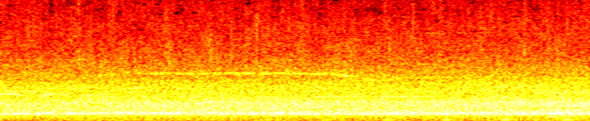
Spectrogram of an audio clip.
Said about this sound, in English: Crowd is jumping here in Auburn.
